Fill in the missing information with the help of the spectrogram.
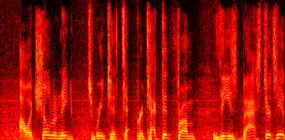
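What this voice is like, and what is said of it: Emotional, agitated speech. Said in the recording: “Sorry, I'm getting emotional”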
